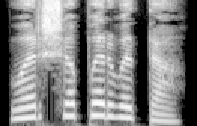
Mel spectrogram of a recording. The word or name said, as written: ವರ್ಷಪರ್ವತ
